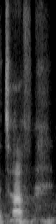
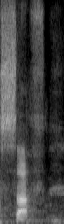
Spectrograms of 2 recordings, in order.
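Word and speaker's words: ת: a dot inside the tough then it's pronounced tough and if it doesn't the ashkenazi tradition is to pronounce it as a s sound like a suf and that's a different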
